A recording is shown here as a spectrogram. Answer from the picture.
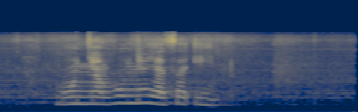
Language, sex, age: Venda, female, 25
